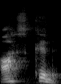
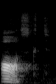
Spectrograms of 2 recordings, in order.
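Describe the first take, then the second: First: The ending is not a clean t sound. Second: The ending is a clean t sound. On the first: The speaker calls it wrong. "So we do not say asked" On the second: The speaker calls it right. "The ed ending is changed into the t sound"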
